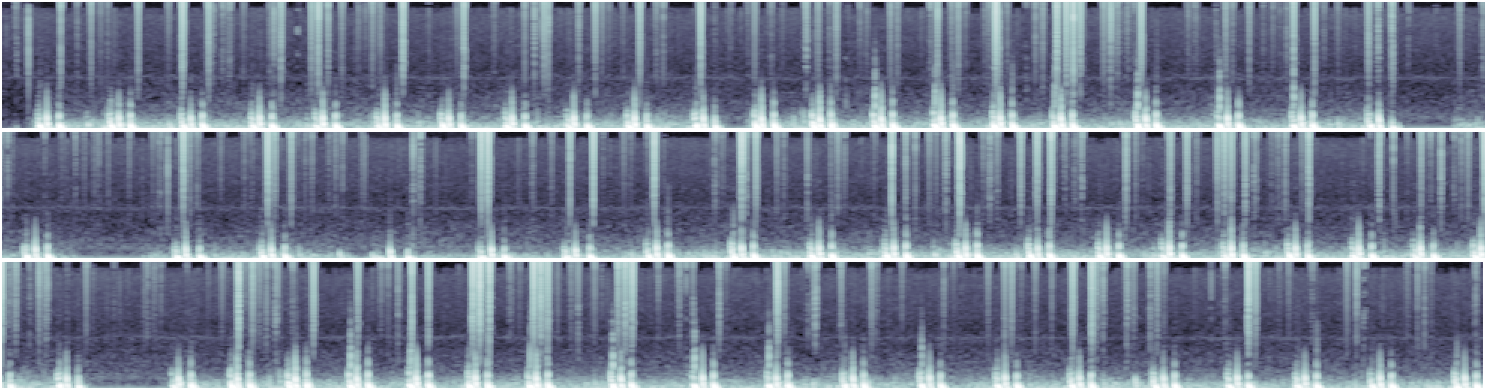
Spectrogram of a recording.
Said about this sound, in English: This sound, unlike the split heart sounds, may occur singly or in multiples. In the dog, systolic clicks may antedate mitral insufficiency.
